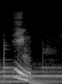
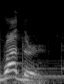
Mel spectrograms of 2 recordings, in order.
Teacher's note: the dental point of articulation makes sounds of th in think and th in brother the sounds are made by blocking or constricting the airflow by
